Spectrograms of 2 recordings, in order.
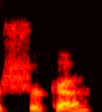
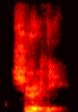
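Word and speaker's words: Schoerke: other poets, and Meg, is it Shirky or Shirka? Shirky is the way she pronounced it.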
